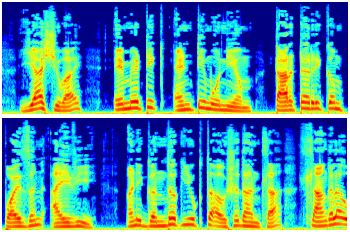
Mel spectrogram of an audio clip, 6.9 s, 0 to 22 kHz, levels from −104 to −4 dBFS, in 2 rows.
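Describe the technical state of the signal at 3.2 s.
At 3.2 s the speech signal is intact, with no audible fault at that moment.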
